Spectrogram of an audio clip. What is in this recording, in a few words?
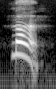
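"nan", Mandarin, tone 4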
